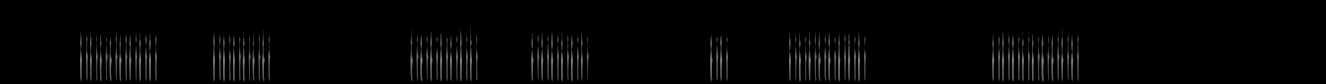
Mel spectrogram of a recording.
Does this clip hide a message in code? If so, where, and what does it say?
Yes: pulse dialling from 0.8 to 10.8 s, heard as clicks on a phone line, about 10 pulses a second. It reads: 8 6 7 6 2 8 9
